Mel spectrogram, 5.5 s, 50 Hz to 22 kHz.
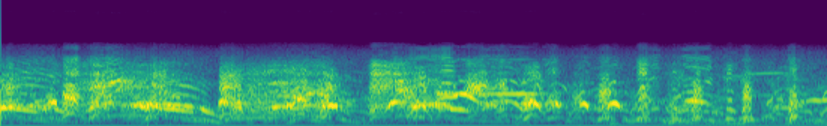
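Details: Four-dog Siberian Husky sled team at a race start, 2008 NSW Siberian Husky Club Sled Dog Shield, Grabine Lakeside Park; overlapping high yips, barks and whines from several dogs, with a voice heard among them.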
